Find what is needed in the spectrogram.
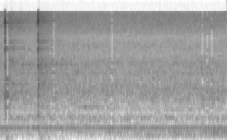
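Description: Quiet room tone: faint hiss with a low steady hum, and a single soft click about half a second in.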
